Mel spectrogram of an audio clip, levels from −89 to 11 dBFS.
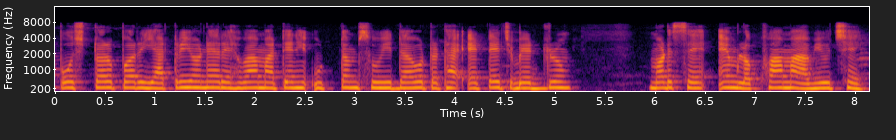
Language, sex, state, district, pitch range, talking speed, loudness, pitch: Gujarati, female, Gujarat, Valsad, 225-245 Hz, 110 wpm, -14 LUFS, 235 Hz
